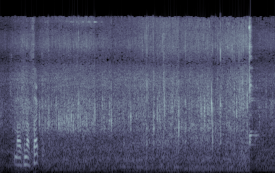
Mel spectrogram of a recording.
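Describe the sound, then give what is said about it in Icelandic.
A car swishes past on a wet road at an intersection, its steady tire hiss and low engine rumble filling the scene as it turns past; a voice briefly speaks at the start and near the end. “það er samt mjög flott þarna hvernig hann kemur, hérna, hvernig hann kemur og beigir fram hjá okkur”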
